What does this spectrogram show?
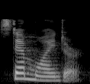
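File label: "stemwinder", English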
